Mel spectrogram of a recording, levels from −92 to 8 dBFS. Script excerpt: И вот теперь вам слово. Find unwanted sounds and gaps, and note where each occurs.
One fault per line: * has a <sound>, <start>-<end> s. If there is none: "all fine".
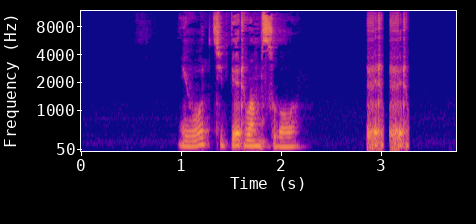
* has a laugh, 2.9-3.3 s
